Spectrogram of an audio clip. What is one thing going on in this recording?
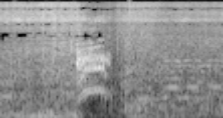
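Water splashes and rushes as a child slides down a water slide.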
